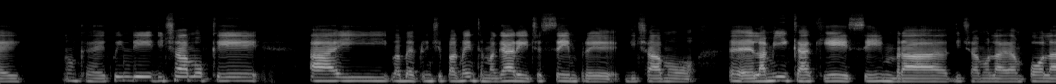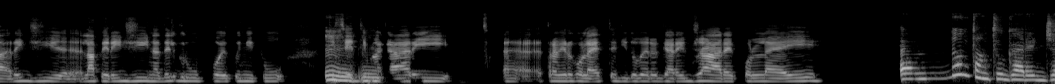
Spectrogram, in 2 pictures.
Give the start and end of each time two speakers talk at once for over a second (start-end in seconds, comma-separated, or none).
none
